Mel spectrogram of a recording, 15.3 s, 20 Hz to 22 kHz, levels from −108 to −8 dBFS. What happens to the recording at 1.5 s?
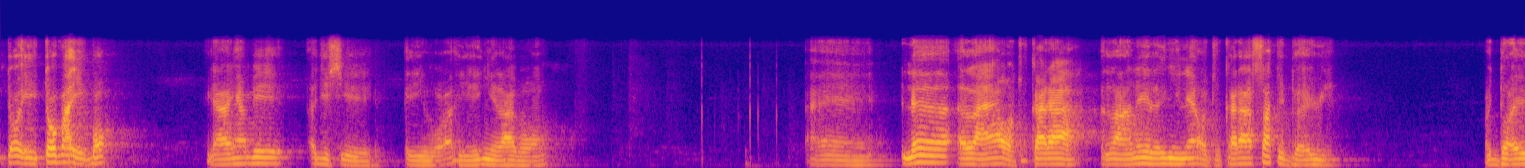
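Opus compression affects 1.5 s as it does the whole speech clip. The speech sounds muffled and hoarse, with nothing above 8.4 kHz, which points to the codec's speech mode at a rate near 16 kbps. Those limits are the likely cause.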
